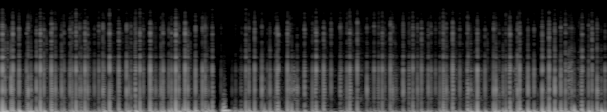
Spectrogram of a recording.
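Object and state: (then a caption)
Wooden case. A small, closed, brown wooden box-shaped case is held in both hands and tapped fast with the fingertips and nails. A rapid, continuous stream of dry, clicky taps is heard, with a brief pause just after two seconds before the tapping resumes.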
